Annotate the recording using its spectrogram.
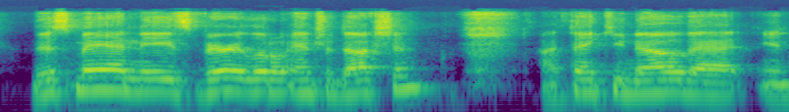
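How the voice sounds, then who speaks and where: At a moderate pace, this is a normal speaking voice with an American accent and ordinary pitch variation. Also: man. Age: 50s. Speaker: judge. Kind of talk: lecture. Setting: video call.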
